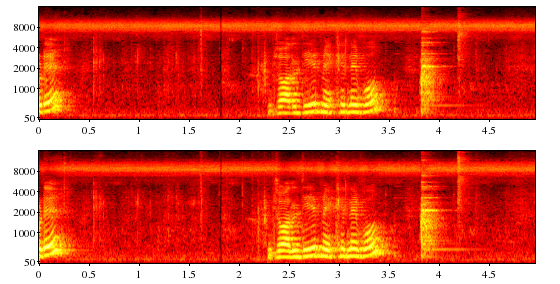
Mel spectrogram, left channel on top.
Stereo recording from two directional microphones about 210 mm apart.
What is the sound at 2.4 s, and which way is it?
Speech, 50° right (ahead or behind).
